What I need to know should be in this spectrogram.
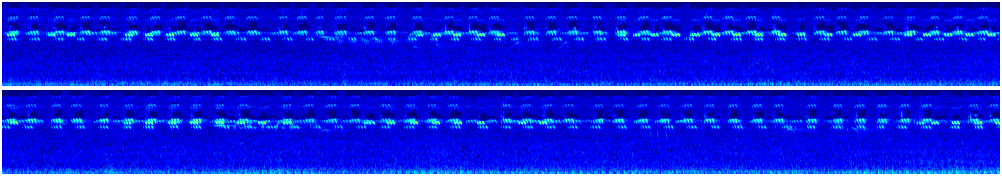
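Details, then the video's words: Crickets calling on a blooming summer meadow: dense, continuous high trilling chirps from several insects throughout, set against a fairly strong low rumble of wind or distant background noise. "Relaxing Cricket Sounds on a Summer Meadow"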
